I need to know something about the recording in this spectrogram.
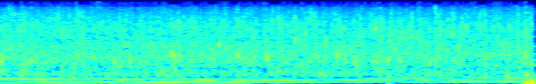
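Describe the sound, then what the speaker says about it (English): A small beck in a video game trickles and pours along in a steady, soft babble, with a low hum running beneath the flow. "This is a lovely little beck. It's where we get our water, miss."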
